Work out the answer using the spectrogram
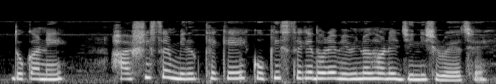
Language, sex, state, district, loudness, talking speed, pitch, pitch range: Bengali, female, West Bengal, Alipurduar, -11 LUFS, 135 wpm, 265 Hz, 250-275 Hz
